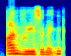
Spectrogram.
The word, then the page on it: Unreasoning: Indian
